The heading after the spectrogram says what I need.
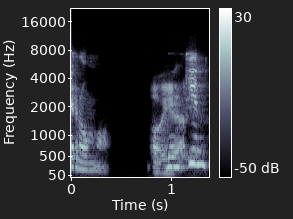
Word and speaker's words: rho: Kemudian berikutnya dari Pak Juwono, apakah arti PX atau X yang berhimpit dengan huruf P, Romo? Oh, ya. Mungkin 3 pertanyaan dulu ini, Romo. Ya, gampang dulu ya. Itu bacanya bukan PX itu.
